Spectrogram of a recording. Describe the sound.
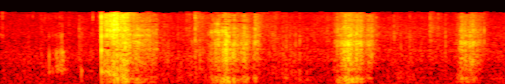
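Crunching of arare rice crackers being bitten and chewed: four main crisp, crackly crunches spaced about half a second apart, fairly quiet, with no talk.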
